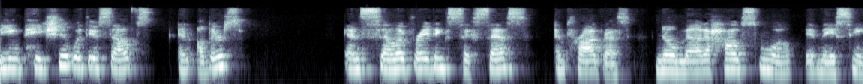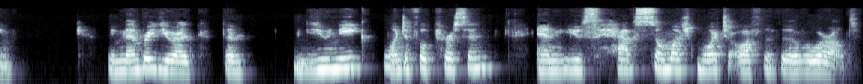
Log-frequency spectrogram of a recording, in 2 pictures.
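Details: Adult woman with aphasia after a stroke; aphasia.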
